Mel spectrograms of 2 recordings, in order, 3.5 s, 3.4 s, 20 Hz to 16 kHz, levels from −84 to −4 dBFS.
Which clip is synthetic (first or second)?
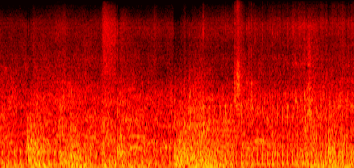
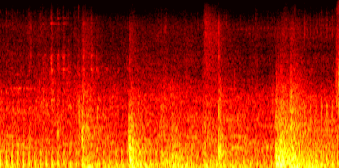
first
